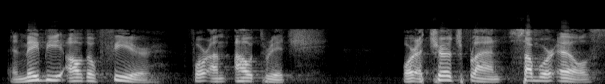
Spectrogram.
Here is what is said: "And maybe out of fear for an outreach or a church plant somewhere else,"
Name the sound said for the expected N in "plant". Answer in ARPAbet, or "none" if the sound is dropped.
N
